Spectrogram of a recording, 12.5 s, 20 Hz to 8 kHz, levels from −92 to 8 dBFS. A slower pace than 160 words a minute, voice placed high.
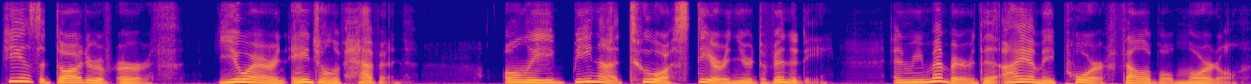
Yes: average, 140 wpm; high, 200 Hz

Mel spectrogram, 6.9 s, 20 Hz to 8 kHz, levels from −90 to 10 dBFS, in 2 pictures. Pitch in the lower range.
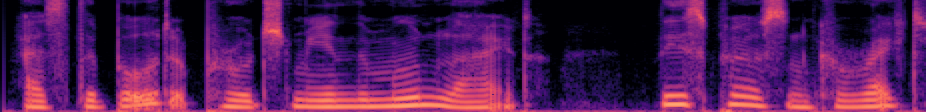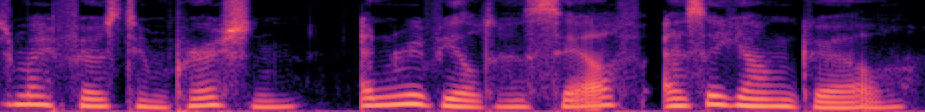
No: medium, 185 Hz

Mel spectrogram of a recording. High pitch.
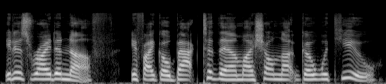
Yes: high, 230 Hz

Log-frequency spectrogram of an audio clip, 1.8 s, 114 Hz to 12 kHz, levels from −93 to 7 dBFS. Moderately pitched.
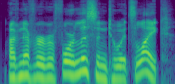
Yes: medium, 175 Hz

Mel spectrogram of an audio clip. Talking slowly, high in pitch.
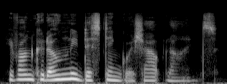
Yes: slow, 130 wpm; high, 195 Hz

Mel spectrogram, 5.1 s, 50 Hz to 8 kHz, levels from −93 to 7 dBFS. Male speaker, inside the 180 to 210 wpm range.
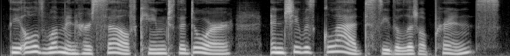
No: female; average, 200 wpm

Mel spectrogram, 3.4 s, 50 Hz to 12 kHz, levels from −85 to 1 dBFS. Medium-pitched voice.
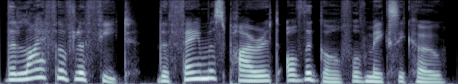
No: high, 205 Hz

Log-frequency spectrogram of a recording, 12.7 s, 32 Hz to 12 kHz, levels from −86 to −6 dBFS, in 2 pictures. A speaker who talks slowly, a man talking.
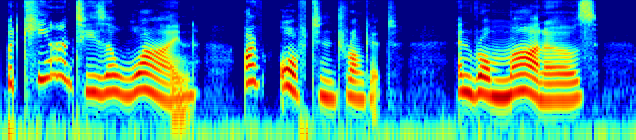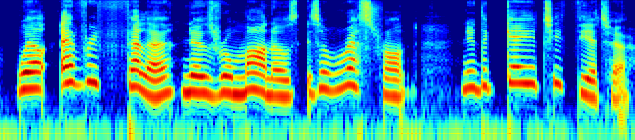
No: slow, 100 wpm; female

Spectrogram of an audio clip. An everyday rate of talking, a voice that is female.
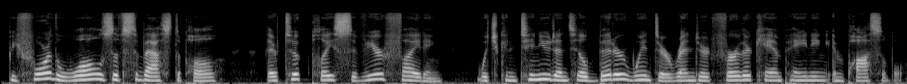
No: slow, 125 wpm; female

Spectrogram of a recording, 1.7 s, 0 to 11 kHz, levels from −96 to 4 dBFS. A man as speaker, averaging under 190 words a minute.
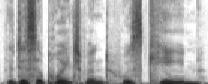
No: female; average, 140 wpm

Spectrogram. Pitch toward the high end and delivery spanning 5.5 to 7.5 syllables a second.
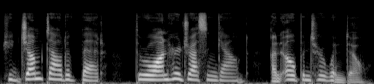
Yes: high, 205 Hz; 6.1 syllables/s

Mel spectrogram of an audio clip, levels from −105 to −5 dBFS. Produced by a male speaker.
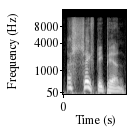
Yes: male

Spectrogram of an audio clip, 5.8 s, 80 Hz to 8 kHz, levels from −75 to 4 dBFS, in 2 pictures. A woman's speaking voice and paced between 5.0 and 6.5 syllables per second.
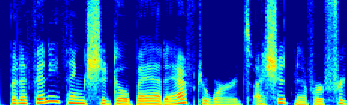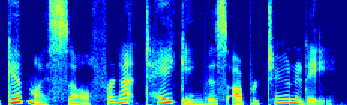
Yes: female; 5.5 syllables/s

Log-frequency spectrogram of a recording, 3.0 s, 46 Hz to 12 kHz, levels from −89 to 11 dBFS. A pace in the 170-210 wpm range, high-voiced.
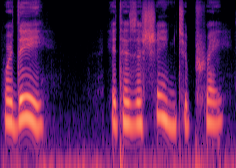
No: average, 160 wpm; high, 210 Hz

